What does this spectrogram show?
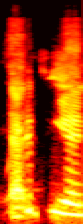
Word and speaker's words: Etienne: So your run game, what do you, I mean, I can't pronounce the kid's last name. What is it? Etienne, yeah. Travis Etienne is an excellent player.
